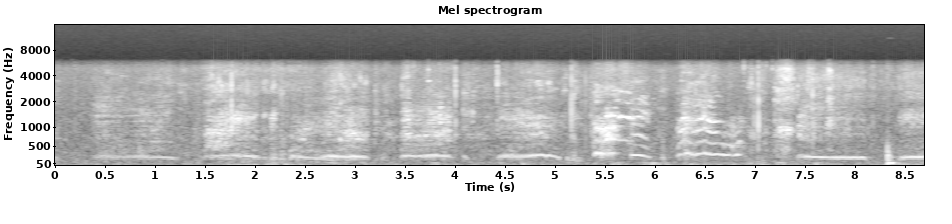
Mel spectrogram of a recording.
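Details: Two dogs wrestling in play, a puppy and a big dog, the puppy making funny noises: low rumbling growls in repeated bursts, with higher whining yips and squeaky cries toward the end, and a sharp knock near the close.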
